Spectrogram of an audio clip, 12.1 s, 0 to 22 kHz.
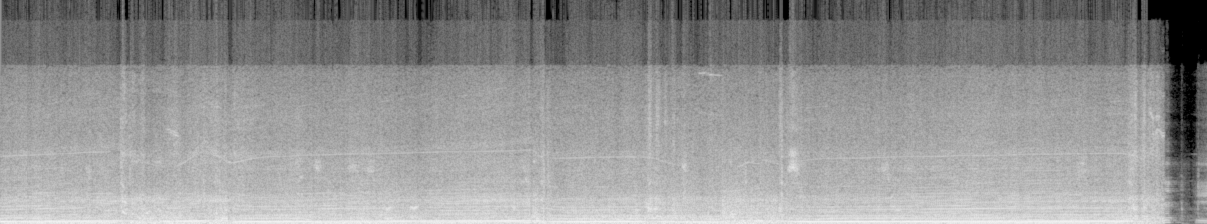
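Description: A Nissan Skyline in Need for Speed Most Wanted 2012 sounds loud and close, its engine note holding steady with repeated gear shifts and turbo flutter, cutting off abruptly at the end.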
